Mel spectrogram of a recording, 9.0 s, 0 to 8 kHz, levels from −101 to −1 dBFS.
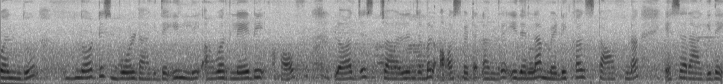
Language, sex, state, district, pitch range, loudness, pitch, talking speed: Kannada, female, Karnataka, Dharwad, 210-240 Hz, -24 LUFS, 220 Hz, 120 wpm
